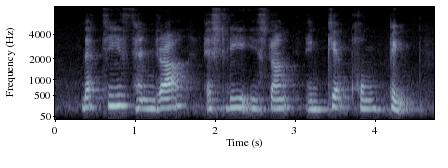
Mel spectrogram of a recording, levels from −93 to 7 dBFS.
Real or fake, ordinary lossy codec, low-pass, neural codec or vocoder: fake; none; none; codec, 16 kHz, 4 kbps, FunCodec, trained on LibriTTS, 50 frames a second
